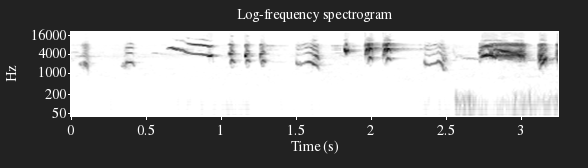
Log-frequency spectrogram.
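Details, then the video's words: Master song of a long-tailed shrike (cendet) for coaxing silent caged shrikes back into voice: spaced chirps, a high falling whistle, clipped double notes, then a harsh grating burst near the end over a low rumble. "MASTERAN BURUNG CENDET SANGAT COCOK BUAT CENDET MACET BUNYI ATAU PINDAH JURAGAN"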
